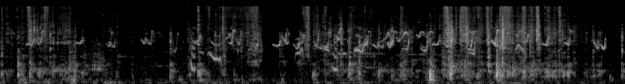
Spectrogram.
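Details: Several captive grey francolin chicks chattering: rapid, high, squeaky chirps and brief whistled trills tumbling over one another without a steady rhythm, mixed with scratching and patter noises.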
